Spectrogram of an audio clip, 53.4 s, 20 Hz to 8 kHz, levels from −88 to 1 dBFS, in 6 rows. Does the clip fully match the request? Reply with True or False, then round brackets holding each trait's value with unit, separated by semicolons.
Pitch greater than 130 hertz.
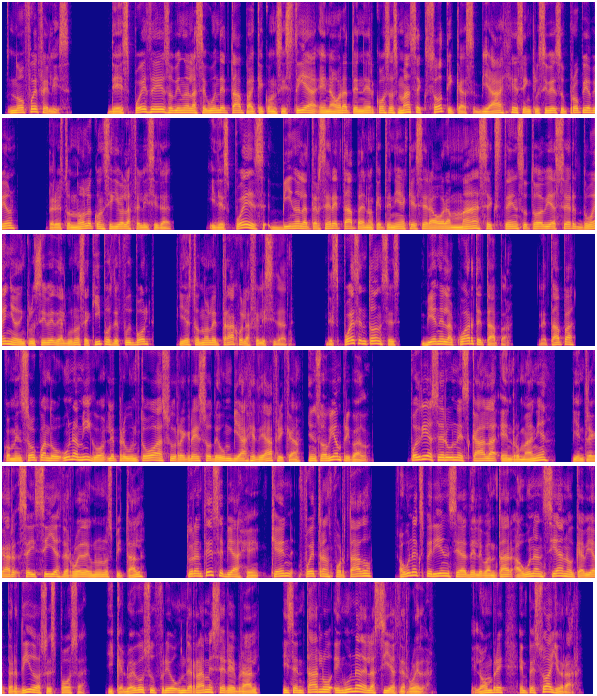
True (140 Hz)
